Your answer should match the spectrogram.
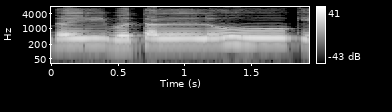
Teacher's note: অনস্বরটা ল এর মতো শোনাবে, অনুনাসিক ল, কেন পরবর্তীতে লোকে আছে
